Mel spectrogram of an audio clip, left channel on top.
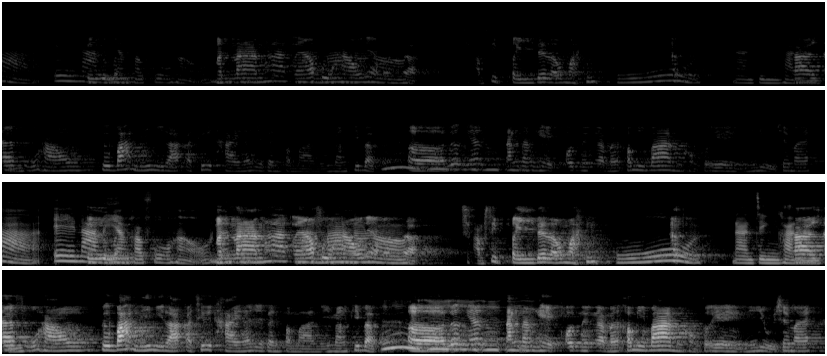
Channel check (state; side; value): quieter; left; 21.9 dB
